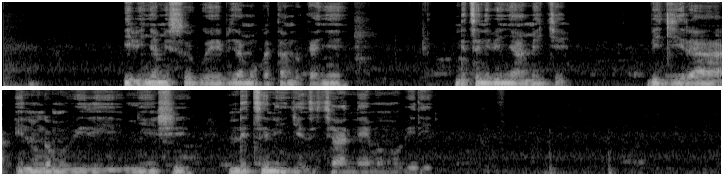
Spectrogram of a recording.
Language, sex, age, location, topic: Kinyarwanda, male, 18-24, Nyagatare, agriculture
